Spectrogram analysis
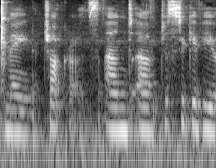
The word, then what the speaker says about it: chakra: So we'll talk about chakras in a minute, and I always mispronounce it. It's chakra, not chakra.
